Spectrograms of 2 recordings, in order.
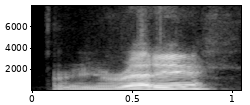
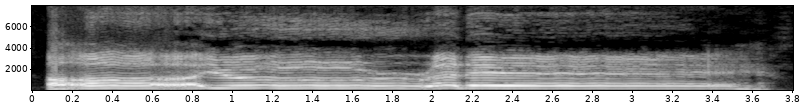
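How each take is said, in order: First: Said in the usual way. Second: Higher, louder, very slow stretched call; drawn-out hype call. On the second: Shown as a demonstration. Host hyping viewers before reading the motion, in a stretched announcer call. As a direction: hype the crowd like a ring announcer. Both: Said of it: "repeated as a drawn-out call".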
